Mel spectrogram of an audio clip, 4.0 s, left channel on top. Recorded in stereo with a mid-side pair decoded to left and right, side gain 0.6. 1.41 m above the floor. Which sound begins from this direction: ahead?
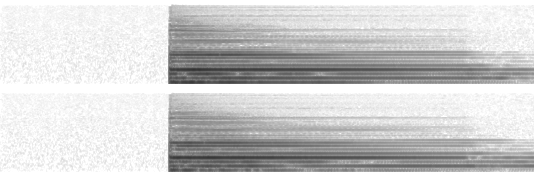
A guitar, at 1.3 s.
